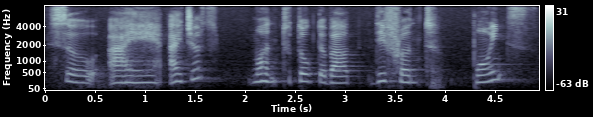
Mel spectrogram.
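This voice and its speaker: Woman panelist in her fifties, unhurried and soft-spoken, speaking into a conference mic. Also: mid-range voice, steady tone. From Laos. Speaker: panelist, art expert. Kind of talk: conference talk.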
